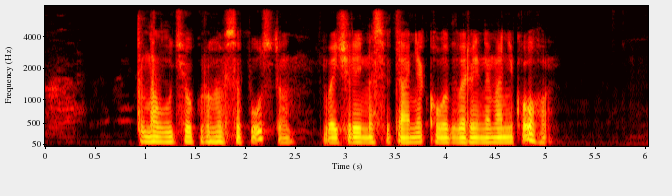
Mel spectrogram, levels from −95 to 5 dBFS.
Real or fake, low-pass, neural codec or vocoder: fake; 7.2 kHz; codec, 16 kHz in and 24 kHz out, 1.1 kbps, FireRedTTS-2 codec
